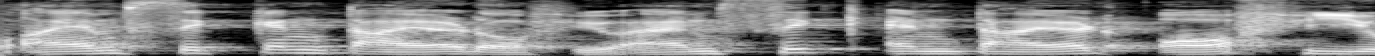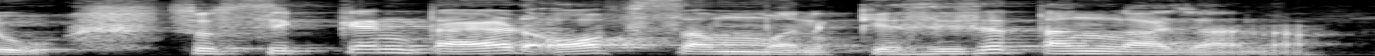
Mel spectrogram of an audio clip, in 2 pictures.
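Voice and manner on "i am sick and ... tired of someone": very slow, careful teacher reading; slow model sentence. Shown as a demonstration. Teacher to students, slow clear model sentence. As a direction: lay out each word for learners. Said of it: "teacher models phrase".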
